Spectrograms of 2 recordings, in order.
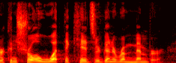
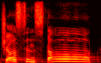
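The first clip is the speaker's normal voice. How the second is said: put-on high, slow, drawn-out yell after a child; yelling stop; 11 semitones higher, 4 dB quieter, much slower than usual. Student teacher yelling after a boy running toward the street, high drawn-out yell. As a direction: call him back before he reaches the street. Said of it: "And I yelled after him".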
